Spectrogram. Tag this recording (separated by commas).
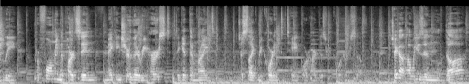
Speech, Music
